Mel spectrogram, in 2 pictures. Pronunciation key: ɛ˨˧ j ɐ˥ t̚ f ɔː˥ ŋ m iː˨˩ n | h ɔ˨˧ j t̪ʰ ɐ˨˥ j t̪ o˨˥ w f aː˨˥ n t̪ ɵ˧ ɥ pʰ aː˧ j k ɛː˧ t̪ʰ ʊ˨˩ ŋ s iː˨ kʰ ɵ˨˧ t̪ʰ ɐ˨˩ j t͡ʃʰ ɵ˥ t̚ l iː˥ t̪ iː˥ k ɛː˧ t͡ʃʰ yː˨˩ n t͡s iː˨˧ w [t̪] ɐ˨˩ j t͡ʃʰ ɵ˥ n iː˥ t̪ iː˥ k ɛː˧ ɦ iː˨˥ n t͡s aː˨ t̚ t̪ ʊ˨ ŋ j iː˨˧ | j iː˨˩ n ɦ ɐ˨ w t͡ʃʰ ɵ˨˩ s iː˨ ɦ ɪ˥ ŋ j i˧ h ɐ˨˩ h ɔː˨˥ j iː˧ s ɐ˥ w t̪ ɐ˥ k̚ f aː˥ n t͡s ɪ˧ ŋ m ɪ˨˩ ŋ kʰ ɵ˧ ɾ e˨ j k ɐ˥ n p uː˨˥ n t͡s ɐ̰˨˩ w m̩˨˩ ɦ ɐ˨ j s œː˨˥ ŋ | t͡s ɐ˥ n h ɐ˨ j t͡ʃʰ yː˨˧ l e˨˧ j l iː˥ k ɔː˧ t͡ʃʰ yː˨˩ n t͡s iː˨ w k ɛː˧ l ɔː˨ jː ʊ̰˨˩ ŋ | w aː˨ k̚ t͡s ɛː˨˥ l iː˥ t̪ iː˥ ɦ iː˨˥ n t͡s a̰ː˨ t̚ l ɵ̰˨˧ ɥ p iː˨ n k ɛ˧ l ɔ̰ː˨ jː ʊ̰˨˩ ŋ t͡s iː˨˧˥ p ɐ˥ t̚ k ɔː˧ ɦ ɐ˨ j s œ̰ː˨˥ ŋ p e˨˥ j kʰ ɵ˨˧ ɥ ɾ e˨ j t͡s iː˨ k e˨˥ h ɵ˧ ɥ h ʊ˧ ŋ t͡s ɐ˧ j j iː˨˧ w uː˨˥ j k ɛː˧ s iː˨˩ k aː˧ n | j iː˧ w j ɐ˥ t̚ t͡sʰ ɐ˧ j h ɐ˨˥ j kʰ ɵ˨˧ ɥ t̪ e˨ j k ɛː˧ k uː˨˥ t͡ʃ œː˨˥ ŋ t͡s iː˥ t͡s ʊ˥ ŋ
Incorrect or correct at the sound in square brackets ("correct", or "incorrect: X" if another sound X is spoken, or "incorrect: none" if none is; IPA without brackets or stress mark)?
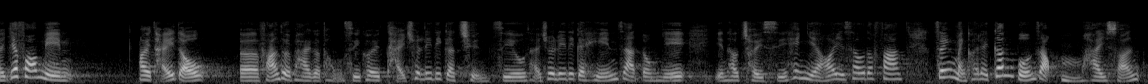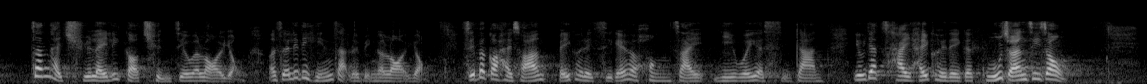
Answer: incorrect: t̪ʰ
